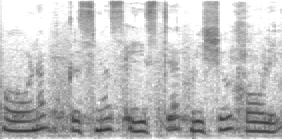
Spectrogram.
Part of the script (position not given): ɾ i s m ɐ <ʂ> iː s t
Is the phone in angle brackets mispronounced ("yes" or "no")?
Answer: yes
